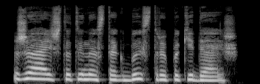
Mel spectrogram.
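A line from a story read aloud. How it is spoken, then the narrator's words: Snide, mocking. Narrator (Russian): ехидно проговорила она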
